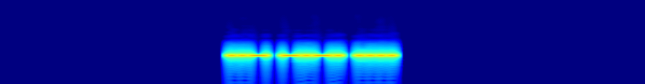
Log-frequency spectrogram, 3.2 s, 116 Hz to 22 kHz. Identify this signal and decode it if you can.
Morse code, heard as a keyed tone, about 46 wpm, 700 Hz. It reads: UCH
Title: Top Three Letter Combinations in Words 45wpm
